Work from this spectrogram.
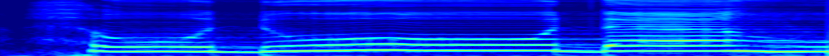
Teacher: dal yang berbaris dhammah kita panjangkan cukup 2 harokat saja. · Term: mad tabi'i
